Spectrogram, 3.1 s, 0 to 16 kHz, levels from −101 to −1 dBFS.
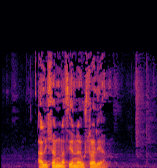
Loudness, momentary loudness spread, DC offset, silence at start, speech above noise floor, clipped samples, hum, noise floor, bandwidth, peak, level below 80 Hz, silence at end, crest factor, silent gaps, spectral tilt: -21 LUFS; 11 LU; under 0.1%; 0.75 s; 44 dB; under 0.1%; none; -64 dBFS; 11.5 kHz; -4 dBFS; -46 dBFS; 0.4 s; 20 dB; none; -5.5 dB/octave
